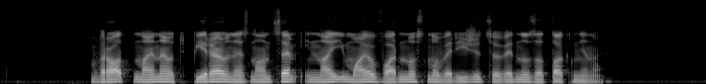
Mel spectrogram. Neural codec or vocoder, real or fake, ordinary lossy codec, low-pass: autoencoder, 48 kHz, 128 numbers a frame, DAC-VAE, trained on Japanese speech; fake; none; 19.8 kHz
